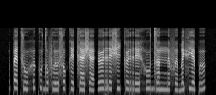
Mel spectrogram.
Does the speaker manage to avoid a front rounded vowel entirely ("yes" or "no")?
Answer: no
